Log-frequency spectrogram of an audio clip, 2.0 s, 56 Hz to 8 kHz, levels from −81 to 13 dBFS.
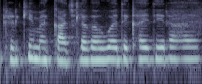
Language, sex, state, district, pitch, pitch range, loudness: Hindi, female, Chhattisgarh, Bilaspur, 240 Hz, 230-245 Hz, -15 LUFS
